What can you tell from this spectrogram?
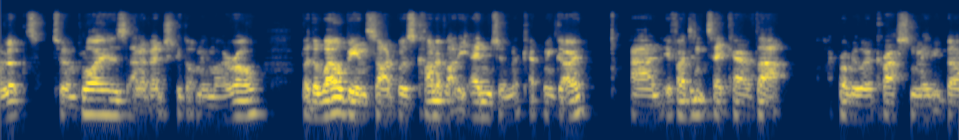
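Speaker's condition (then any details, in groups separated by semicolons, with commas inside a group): No condition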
